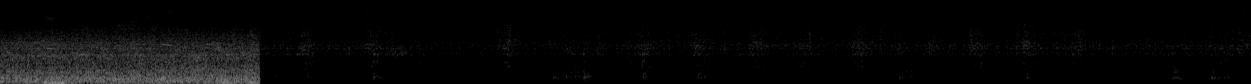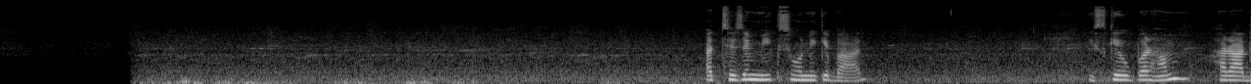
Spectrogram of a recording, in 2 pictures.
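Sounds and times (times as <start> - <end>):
rice sizzling in pan: 0.0 - 25.0.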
